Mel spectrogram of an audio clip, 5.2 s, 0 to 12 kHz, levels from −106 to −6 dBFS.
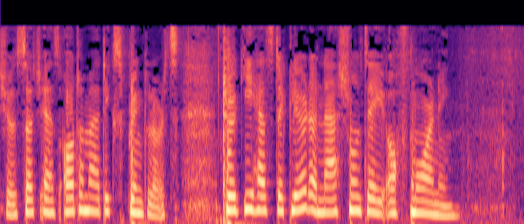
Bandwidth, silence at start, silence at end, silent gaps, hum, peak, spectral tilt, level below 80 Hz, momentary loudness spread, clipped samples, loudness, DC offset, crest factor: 8 kHz; 0 s; 0.2 s; none; none; -2 dBFS; -6 dB/octave; -42 dBFS; 10 LU; under 0.1%; -16 LUFS; under 0.1%; 14 dB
